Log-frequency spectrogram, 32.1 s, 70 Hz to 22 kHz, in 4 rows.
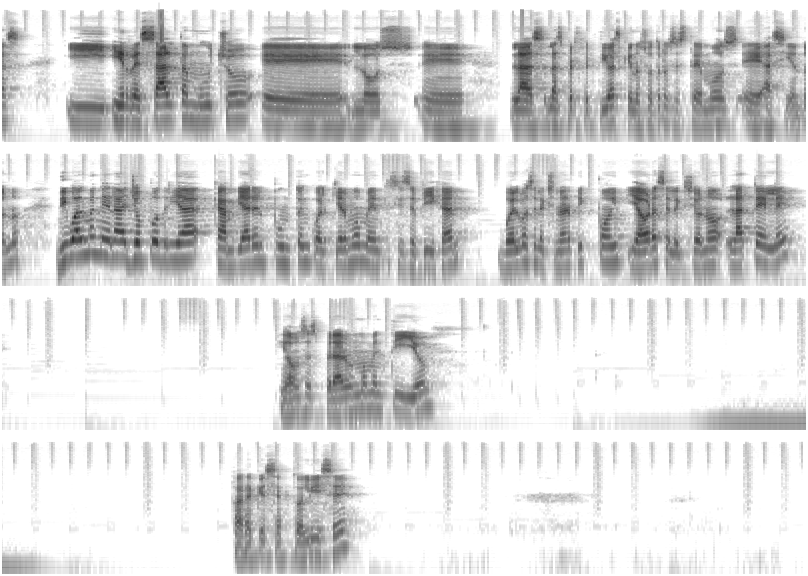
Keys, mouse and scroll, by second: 13.0 click, 15.2 click.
